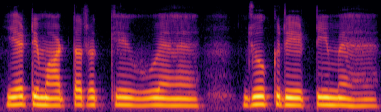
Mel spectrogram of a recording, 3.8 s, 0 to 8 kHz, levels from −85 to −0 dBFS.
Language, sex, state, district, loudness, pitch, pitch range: Hindi, female, Uttar Pradesh, Lalitpur, -14 LUFS, 195 Hz, 185-200 Hz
